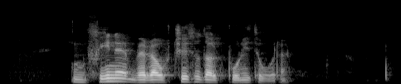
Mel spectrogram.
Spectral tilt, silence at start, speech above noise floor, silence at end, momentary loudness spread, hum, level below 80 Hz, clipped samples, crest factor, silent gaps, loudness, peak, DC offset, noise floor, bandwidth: -7 dB/octave; 0.7 s; 48 dB; 1.15 s; 16 LU; none; -74 dBFS; under 0.1%; 20 dB; none; -21 LUFS; -2 dBFS; under 0.1%; -68 dBFS; 7.8 kHz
